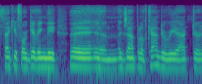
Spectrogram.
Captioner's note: speaking French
